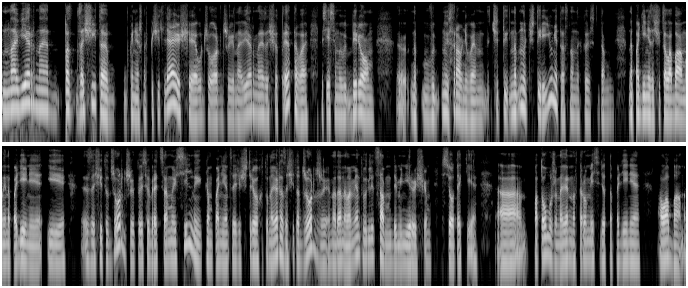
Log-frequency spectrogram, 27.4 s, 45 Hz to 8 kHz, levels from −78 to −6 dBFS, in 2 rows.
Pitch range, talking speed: 110-130 Hz, 135 wpm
